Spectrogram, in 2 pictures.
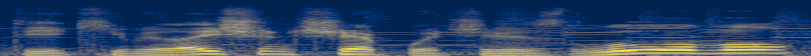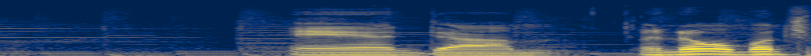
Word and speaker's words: Louisville: data mine premiere, but if you actually go to Kentucky, that is actually how they pronounce Louisville. It's not Louisville or Louisville. Louisville is another one I've heard. A lot of Easterners will say Louisville. But technically in Kentucky, they'll say Louisville.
